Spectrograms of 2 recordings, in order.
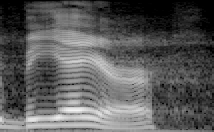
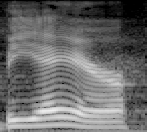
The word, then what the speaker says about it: Beer: It is pronounced Beer, not beer. Do not say that there's a well in the Bible that's full of beer.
